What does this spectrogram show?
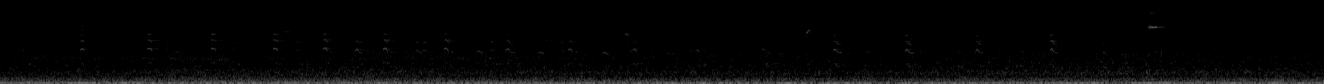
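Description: A bird calling in a long run of short, sharp notes, about two a second, ending with one higher note near the end, over a low steady rumble.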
